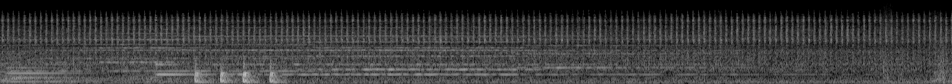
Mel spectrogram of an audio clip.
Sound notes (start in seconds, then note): 1.9 knock on door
